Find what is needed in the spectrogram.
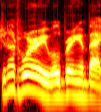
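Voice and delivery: ordinary talk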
